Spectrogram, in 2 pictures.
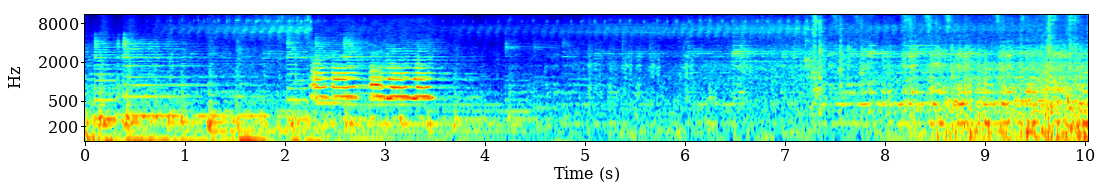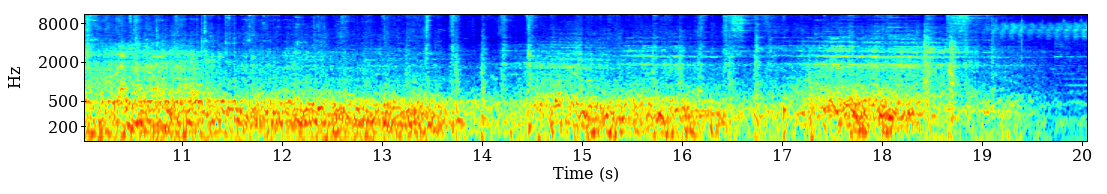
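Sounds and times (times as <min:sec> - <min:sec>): train rumble: 0:00.0 - 0:20.0
wheels clicking over rail joints: 0:01.4 - 0:20.0.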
